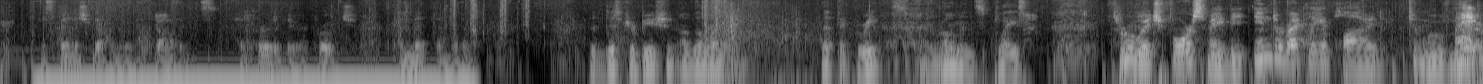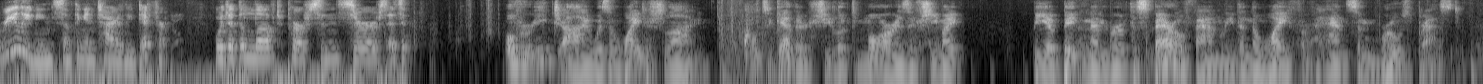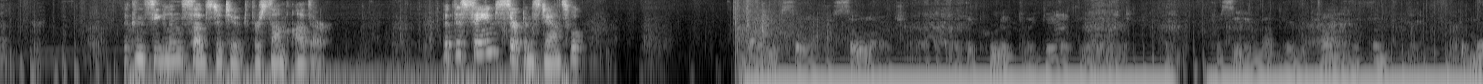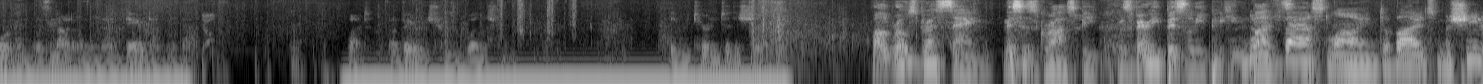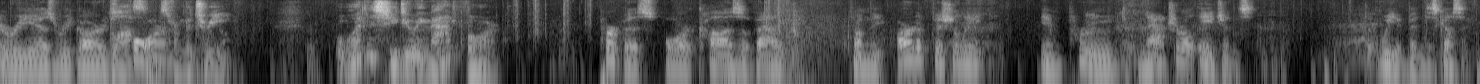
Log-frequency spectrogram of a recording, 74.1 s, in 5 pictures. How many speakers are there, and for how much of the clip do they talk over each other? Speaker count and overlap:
5, about 3%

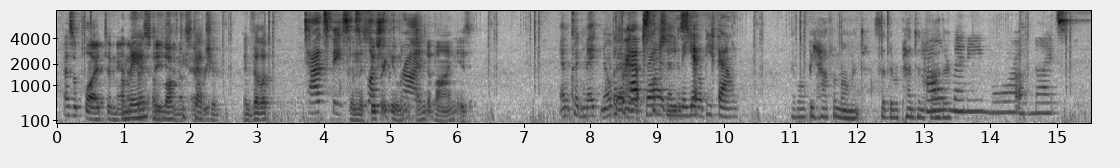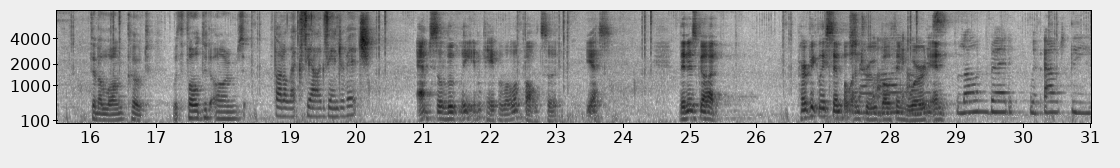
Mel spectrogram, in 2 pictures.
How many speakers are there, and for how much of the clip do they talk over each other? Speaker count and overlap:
8, about 20%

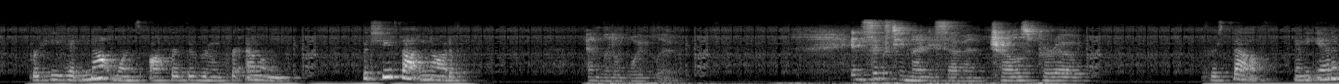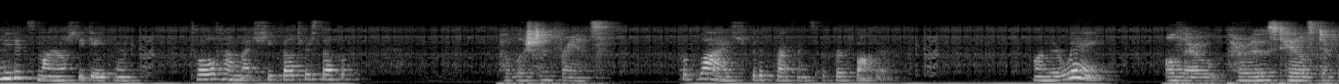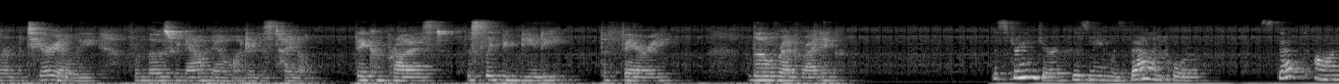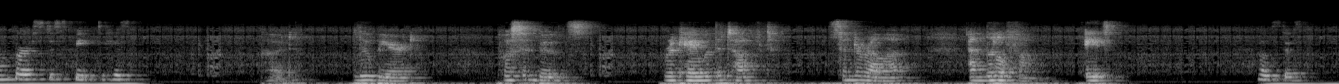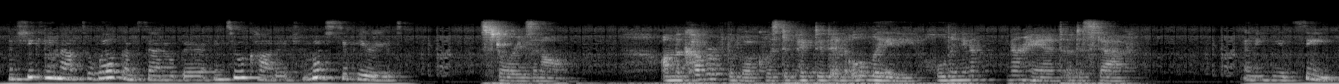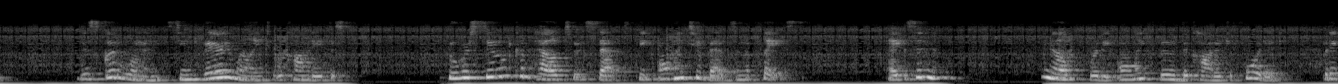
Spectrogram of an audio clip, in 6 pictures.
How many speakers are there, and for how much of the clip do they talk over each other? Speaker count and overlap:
2, no overlap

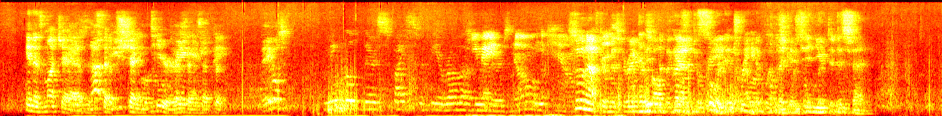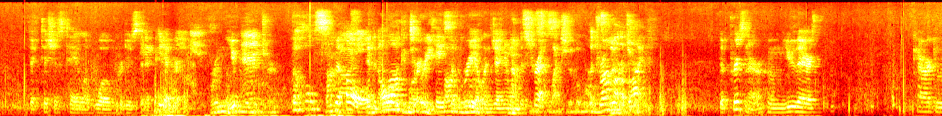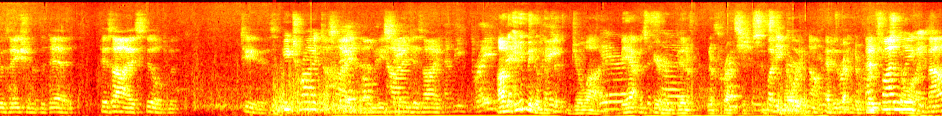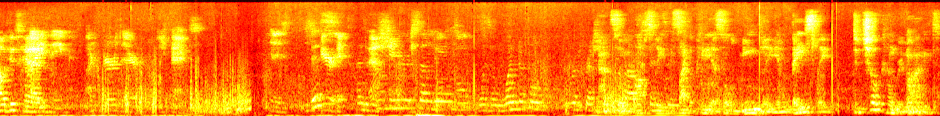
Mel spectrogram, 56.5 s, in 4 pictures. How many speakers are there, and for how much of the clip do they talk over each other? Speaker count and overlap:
7, about 48%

